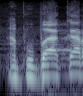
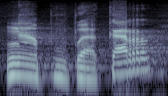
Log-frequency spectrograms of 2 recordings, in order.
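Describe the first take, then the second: First: It starts with a standard Arabic vowel sound. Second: It starts with a nasal ng sound.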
